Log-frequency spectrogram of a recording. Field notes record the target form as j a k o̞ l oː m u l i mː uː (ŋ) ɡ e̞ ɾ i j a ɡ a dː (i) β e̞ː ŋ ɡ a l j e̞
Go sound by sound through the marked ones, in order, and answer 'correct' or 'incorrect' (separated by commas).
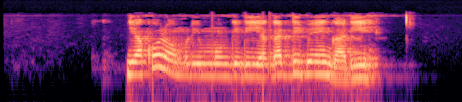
correct, correct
